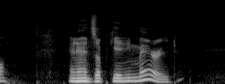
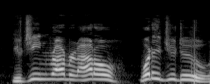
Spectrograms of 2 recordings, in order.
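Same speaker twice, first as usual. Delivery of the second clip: mock loud scolding call-out; 6 semitones higher than usual. Retelling a mother scolding her son: imitating a mother yelling. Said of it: "She would yell out".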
